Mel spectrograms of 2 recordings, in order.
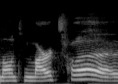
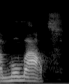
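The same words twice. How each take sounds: First: "Montmartre" with every part overpronounced; clumsy "Montmartre" with a heavy tacked-on ending; butchered pronunciation. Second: "Montmartre" said smoothly the French way; "Montmartre" with its ending swallowed, French style; correct French pronunciation. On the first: Mocking her old attempt, "Montmartre" badly butchered. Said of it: "I butchered the pronunciation". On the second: Showing the proper name, "Montmartre" in French pronunciation. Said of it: "I could not pronounce Montmartre". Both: Shown as a demonstration.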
